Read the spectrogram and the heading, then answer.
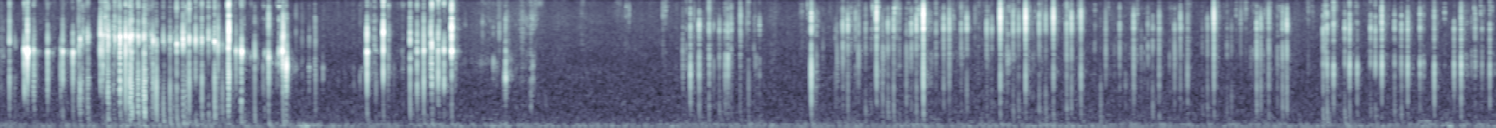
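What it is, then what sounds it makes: Small amber glass dropper bottle. Long nails rapidly tap and scratch a small amber glass dropper bottle with a black plastic cap and a paper label, moving between the cap and the glass. Dense, bright clicks and scratchy friction run through the whole clip over a steady low hum, busiest in the first few seconds and then continuing as quieter, quick taps.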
